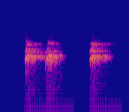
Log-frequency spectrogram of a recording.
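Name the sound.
dog barking outside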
